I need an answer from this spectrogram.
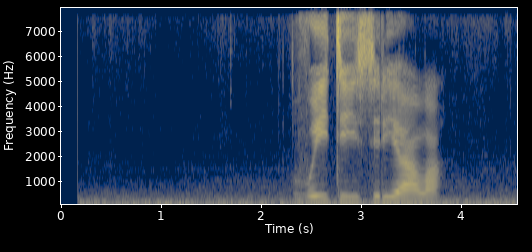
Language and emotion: Russian, angry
